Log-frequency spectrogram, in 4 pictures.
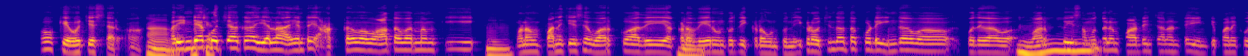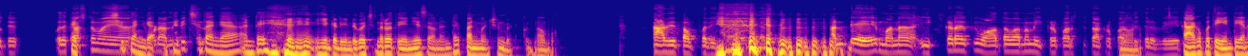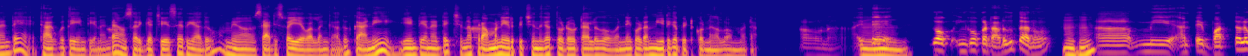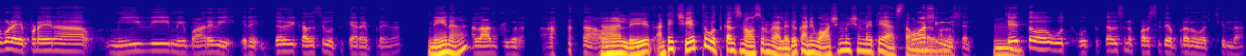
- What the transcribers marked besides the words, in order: other background noise; in English: "వర్క్"; in English: "వ వర్క్"; stressed: "ఖచ్చితంగా. ఖచ్చితంగా"; chuckle; laugh; in English: "కరెక్ట్"; lip smack; in English: "సాటిస్ఫై"; in English: "నీట్‌గా"; chuckle; tapping; in English: "వాషింగ్ మెషిన్‌లో"; in English: "వాషింగ్ మిషిన్"
- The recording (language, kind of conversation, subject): Telugu, podcast, ఇంటి పనులు మరియు ఉద్యోగ పనులను ఎలా సమతుల్యంగా నడిపిస్తారు?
